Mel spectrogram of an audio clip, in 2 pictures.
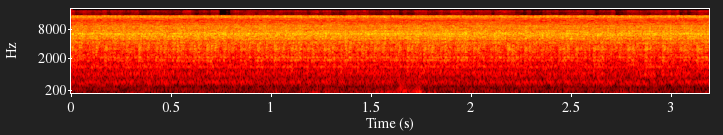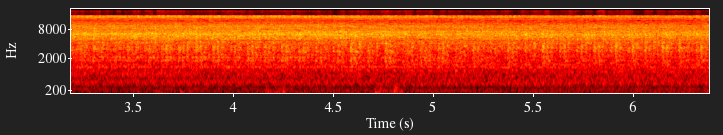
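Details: Mitsubishi Lancer 9 1.6 engine warm idle: light, uneven knocking under heavy hiss, appearing once hot; cold it had no knocks, only slight shaking; cause not identified.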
